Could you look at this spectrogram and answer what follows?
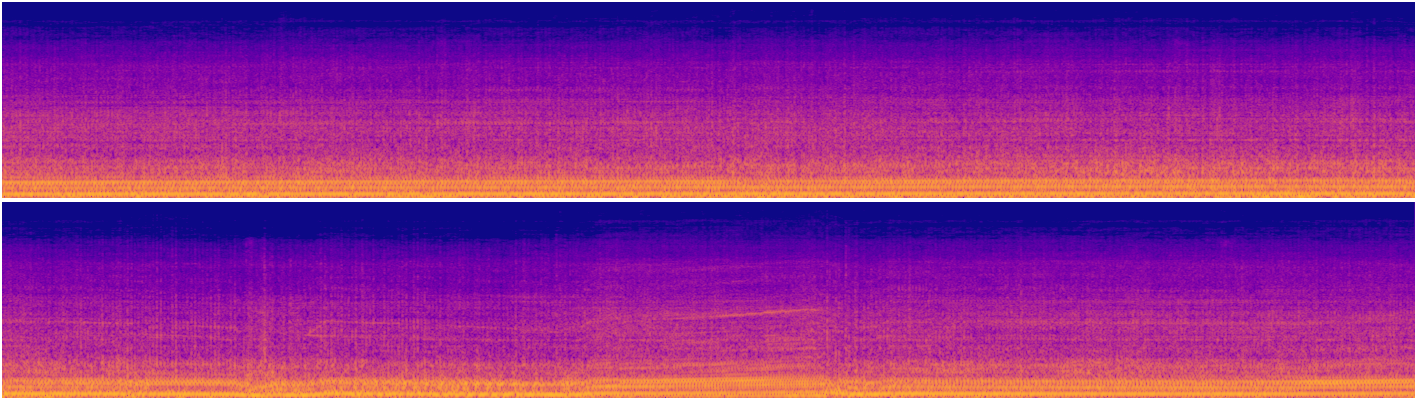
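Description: Motorcycle engine running steadily while riding. A little past halfway the engine note drops, then climbs again as the bike picks up speed.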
